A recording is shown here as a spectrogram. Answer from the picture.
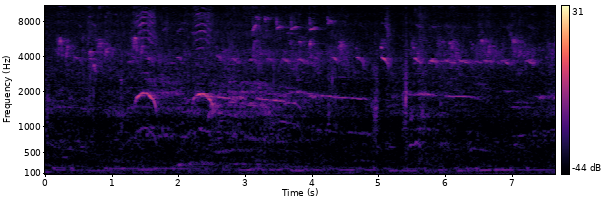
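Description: Birds calling: two short arched chirps early on, then thin, drawn-out high whistles, over a faint low hum.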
